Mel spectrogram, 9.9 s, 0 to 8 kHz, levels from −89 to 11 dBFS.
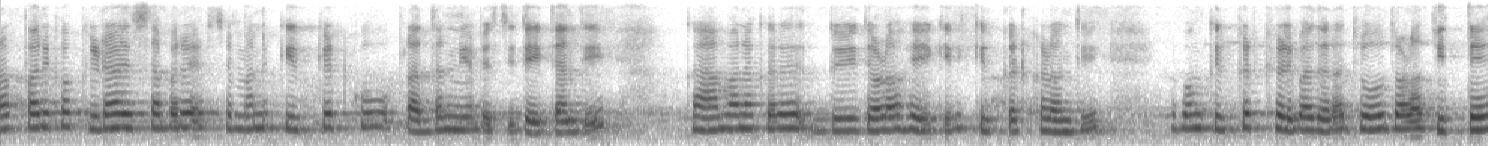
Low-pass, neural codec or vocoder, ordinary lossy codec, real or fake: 7.2 kHz; none; Opus, 16 kbps; real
